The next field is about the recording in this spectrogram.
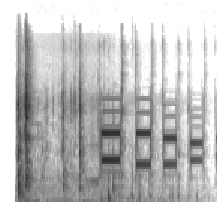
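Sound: telephone number being dialed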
